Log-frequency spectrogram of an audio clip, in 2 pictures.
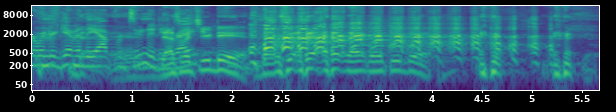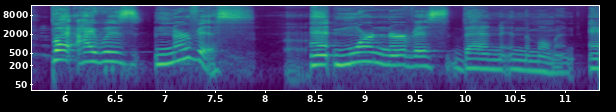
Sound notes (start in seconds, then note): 2.2 laughing; 3.6 laughs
